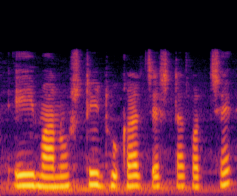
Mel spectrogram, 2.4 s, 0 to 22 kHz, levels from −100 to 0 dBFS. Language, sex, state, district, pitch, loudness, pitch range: Bengali, female, Tripura, West Tripura, 210 Hz, -16 LUFS, 200-225 Hz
